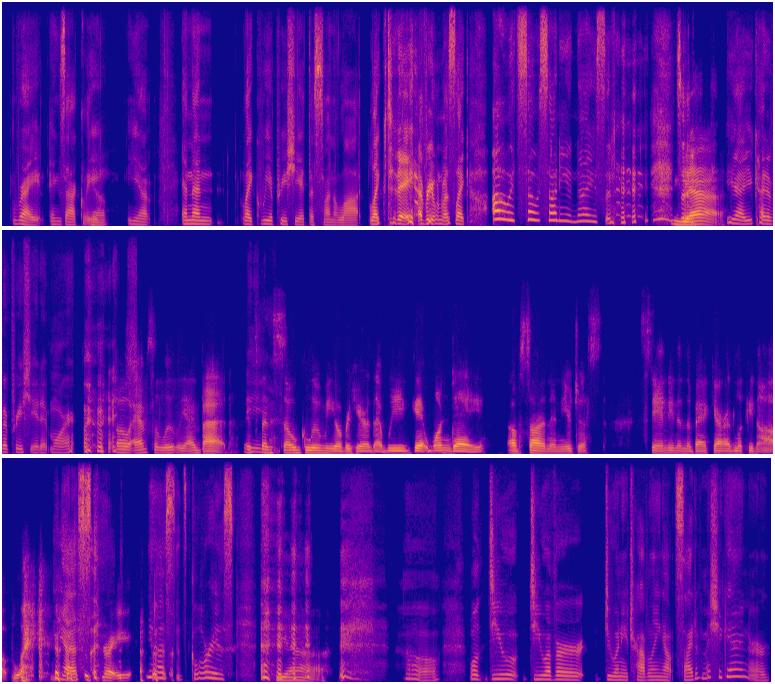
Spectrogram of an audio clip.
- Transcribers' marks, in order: other background noise; laughing while speaking: "today, everyone"; laugh; chuckle; chuckle; laughing while speaking: "like, This is great"; chuckle; laugh
- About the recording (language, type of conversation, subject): English, unstructured, What are your favorite local outdoor spots, and what memories make them special to you?
- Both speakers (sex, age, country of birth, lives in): female, 40-44, United States, United States; female, 50-54, United States, United States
